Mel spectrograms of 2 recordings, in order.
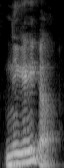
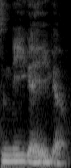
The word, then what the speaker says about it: Nigo: I was like uh I think you mispronounced that bro Nigo it's Nigo n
